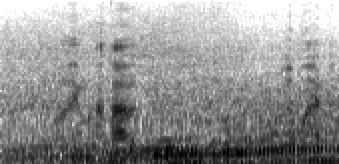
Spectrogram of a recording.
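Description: A motor vehicle engine running close by, growing louder about half a second in with its pitch drifting slightly upward, with voices over it.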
